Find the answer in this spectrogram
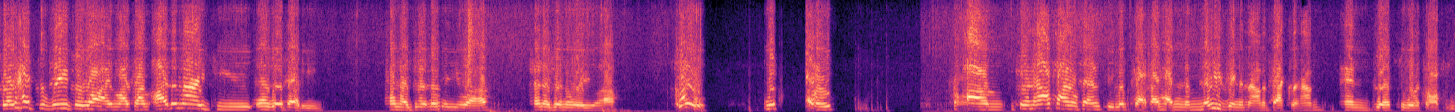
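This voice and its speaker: Lively intonation and an Australian accent come through at a fairly quick pace. There are long, frequent pauses, and the sound is dry and close with no echo. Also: woman, medium pitch for a woman. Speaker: voice actress. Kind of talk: interview.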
